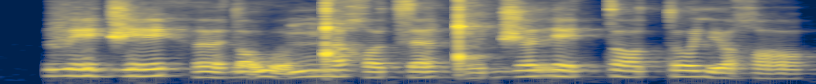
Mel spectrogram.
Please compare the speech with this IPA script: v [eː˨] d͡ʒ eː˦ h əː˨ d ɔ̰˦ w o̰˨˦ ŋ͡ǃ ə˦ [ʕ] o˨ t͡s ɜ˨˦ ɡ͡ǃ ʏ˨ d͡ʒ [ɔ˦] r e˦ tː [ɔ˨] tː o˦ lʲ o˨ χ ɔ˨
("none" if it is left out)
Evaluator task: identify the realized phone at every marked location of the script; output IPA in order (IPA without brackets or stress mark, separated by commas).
eː˦, χ, ə˦, ɔ˦˨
